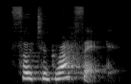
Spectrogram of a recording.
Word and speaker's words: photographic: is still not stressed however it sounds different photographic photographic in this one fo is the original sound right so it's pronounced as an O so what does this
